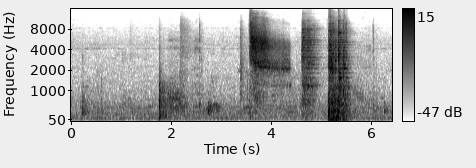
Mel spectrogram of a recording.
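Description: Barbell loaded with bumper plates being deadlifted and set back down on a wooden lifting platform: a knock, metallic clanking bursts, then a heavy thud about five seconds in as the weight lands.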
